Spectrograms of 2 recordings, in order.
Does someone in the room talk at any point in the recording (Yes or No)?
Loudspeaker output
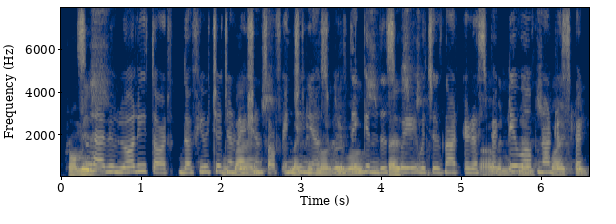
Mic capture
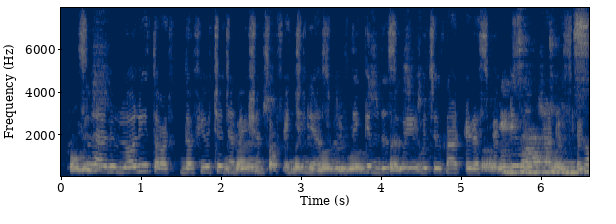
Yes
